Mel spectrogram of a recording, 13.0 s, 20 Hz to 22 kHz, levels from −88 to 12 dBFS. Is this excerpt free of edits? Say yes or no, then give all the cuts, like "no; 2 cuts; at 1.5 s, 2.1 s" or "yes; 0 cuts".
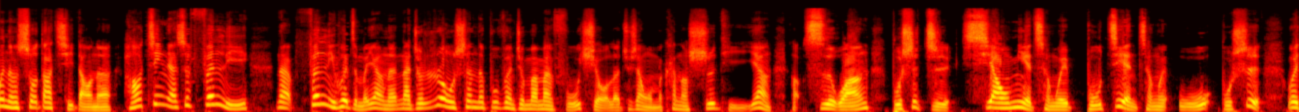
no; 2 cuts; at 1.2 s, 7.8 s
